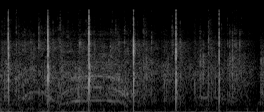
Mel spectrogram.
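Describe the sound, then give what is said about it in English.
An audience claps together in a slow, steady rhythm, about six sharp claps spaced evenly apart, with a faint murmur of voices underneath. “Come on, guys. Clap. Clap.”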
